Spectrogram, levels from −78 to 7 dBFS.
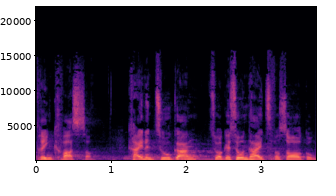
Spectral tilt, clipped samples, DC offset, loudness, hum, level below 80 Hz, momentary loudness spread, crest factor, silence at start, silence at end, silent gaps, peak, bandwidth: -5 dB/octave; under 0.1%; under 0.1%; -18 LUFS; none; -60 dBFS; 10 LU; 16 dB; 0 s; 0 s; none; -2 dBFS; 16 kHz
